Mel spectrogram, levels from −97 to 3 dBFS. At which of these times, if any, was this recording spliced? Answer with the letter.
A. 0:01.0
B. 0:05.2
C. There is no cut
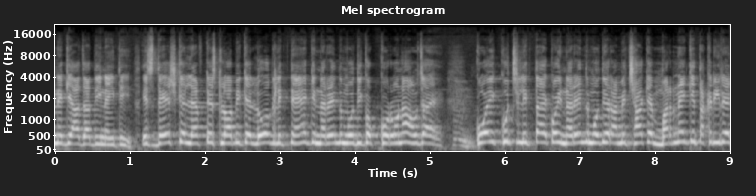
A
